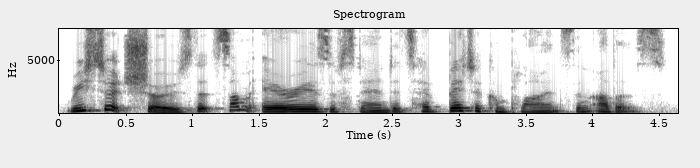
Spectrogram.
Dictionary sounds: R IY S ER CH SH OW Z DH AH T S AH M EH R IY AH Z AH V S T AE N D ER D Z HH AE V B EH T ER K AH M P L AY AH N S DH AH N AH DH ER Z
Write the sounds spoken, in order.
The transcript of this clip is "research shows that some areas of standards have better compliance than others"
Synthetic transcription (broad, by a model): R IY S ER CH SH OW Z DH AH T S AH M EH R IY AH Z AH V S T AE N D ER D Z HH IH V B EH T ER K AH M P L AY AH N S DH AH N AH DH ER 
